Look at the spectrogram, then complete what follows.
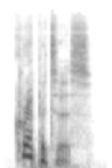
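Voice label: "crepitus", British English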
